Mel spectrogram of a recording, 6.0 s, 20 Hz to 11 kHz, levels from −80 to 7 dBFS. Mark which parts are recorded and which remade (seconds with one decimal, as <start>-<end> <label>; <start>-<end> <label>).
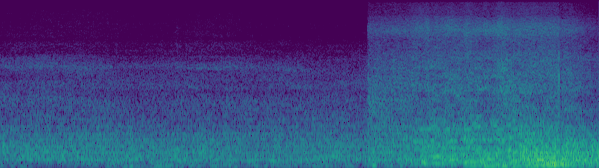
0.0-4.1 recorded; 4.1-5.2 remade; 5.2-6.0 recorded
